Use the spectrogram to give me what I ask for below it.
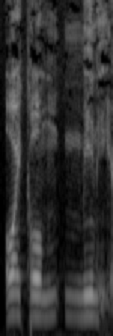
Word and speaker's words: oikoumene: Three primary Greek words translated by the English word W-O-R-L-D. One is cosmos, one is eon, and then there's this one that's a little harder to pronounce. It is O-I-K-O-U-M-E-N-E. Oikomene or whatever.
